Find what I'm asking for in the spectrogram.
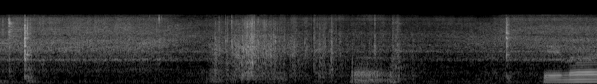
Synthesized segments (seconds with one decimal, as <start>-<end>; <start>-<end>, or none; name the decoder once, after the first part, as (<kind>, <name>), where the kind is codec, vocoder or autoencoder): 2.8-5.0 (vocoder, Vocos)

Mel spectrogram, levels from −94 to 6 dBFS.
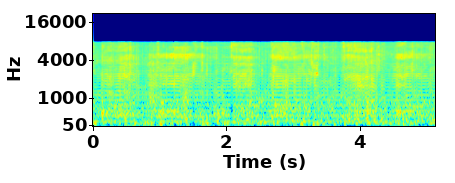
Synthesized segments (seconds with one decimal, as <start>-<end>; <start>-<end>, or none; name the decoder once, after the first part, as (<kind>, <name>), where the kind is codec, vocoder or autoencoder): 0.0-5.1 (vocoder, Vocos)

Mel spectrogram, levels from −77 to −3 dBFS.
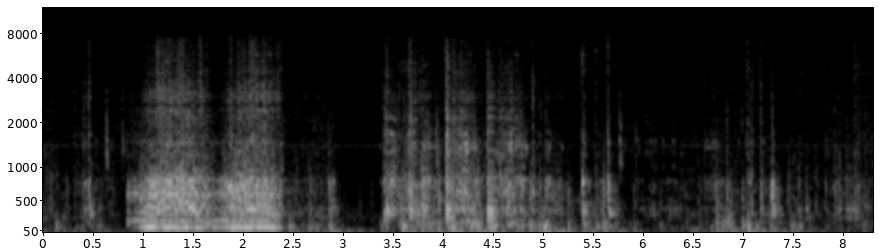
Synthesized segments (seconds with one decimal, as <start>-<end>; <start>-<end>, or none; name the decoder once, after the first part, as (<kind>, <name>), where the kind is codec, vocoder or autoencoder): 1.1-2.4 (vocoder, Vocos); 4.5-5.4

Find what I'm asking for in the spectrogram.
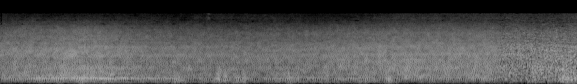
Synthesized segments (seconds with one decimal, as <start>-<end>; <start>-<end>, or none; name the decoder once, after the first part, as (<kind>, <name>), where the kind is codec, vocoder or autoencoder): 0.0-5.0 (vocoder, Vocos)

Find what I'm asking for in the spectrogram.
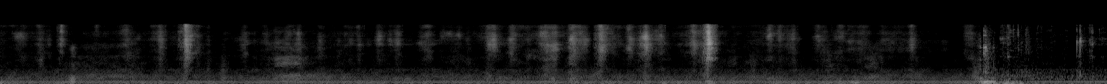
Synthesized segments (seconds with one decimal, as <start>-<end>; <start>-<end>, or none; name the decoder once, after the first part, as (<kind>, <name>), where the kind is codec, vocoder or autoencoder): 0.0-9.8 (vocoder, Vocos)

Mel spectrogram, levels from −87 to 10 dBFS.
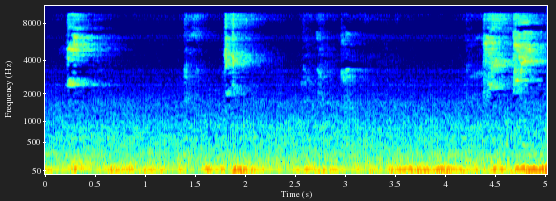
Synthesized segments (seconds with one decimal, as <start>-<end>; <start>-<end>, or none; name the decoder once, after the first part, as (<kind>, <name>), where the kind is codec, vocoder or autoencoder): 0.0-5.0 (vocoder, Vocos)

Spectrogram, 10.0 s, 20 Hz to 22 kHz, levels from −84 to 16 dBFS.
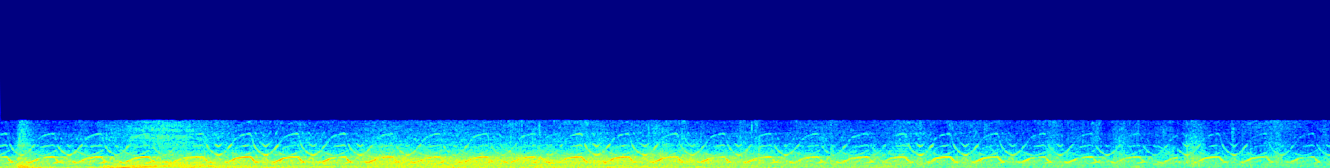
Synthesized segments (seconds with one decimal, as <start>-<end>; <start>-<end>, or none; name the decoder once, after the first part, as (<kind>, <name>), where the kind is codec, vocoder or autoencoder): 6.4-7.0 (vocoder, Vocos)

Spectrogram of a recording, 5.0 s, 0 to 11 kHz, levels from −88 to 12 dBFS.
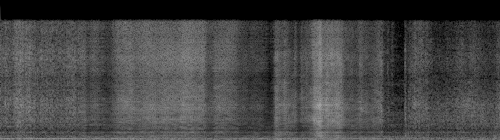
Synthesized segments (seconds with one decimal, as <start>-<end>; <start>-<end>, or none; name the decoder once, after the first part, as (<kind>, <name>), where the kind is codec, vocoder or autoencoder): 0.8-3.8 (vocoder, Vocos)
